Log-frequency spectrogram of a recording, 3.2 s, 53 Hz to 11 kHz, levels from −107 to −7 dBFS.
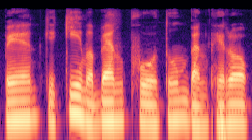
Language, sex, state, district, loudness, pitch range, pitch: Karbi, male, Assam, Karbi Anglong, -17 LUFS, 105-120 Hz, 115 Hz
